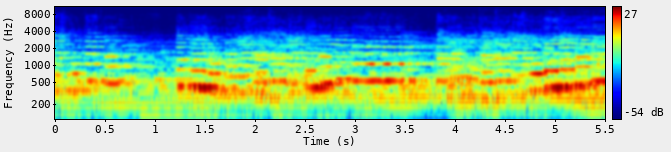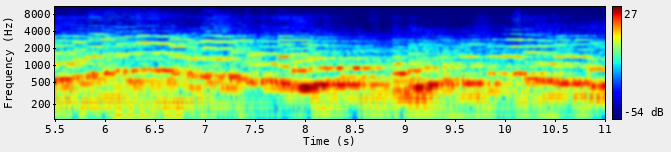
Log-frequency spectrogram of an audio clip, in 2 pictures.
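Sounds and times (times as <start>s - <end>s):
piano accompaniment: 0.0s - 11.0s
saxophone melody: 0.0s - 11.0s.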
